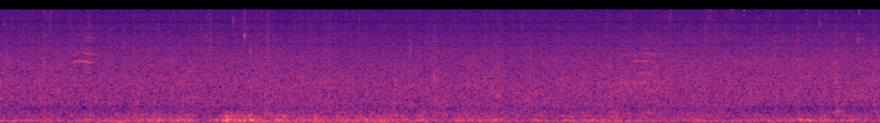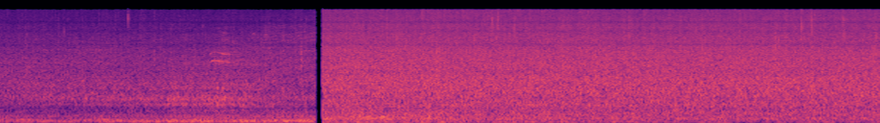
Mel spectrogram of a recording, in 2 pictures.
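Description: Rain falling steadily as an even hiss. About twelve seconds in it switches abruptly to a louder, heavier downpour.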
